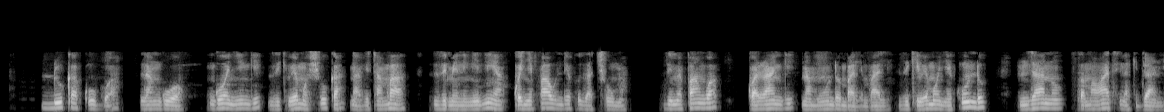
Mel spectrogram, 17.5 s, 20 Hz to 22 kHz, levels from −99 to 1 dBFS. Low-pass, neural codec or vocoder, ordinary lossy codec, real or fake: 7.2 kHz; none; AAC, 16 kbps; real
